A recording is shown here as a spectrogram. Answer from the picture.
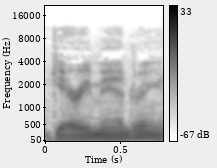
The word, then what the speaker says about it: gerrymandering: And you're going to see you still see a lot of that with the I call it gerrymandering. It's actually, everybody else pronounces it gerrymandering. I'm sorry, I'm a snob. – A hard G. It has to be a hard. Well, do you say GIF instead of JIF? – No, but it comes from Elbridge Gerry, who was the guy who did it.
